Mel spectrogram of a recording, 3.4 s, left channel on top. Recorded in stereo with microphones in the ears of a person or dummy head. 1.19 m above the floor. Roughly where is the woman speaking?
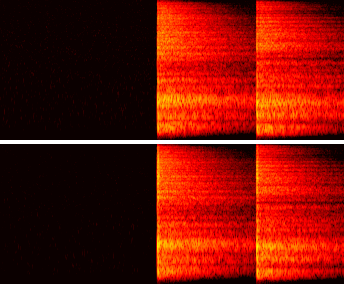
I don't hear a woman speaking.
